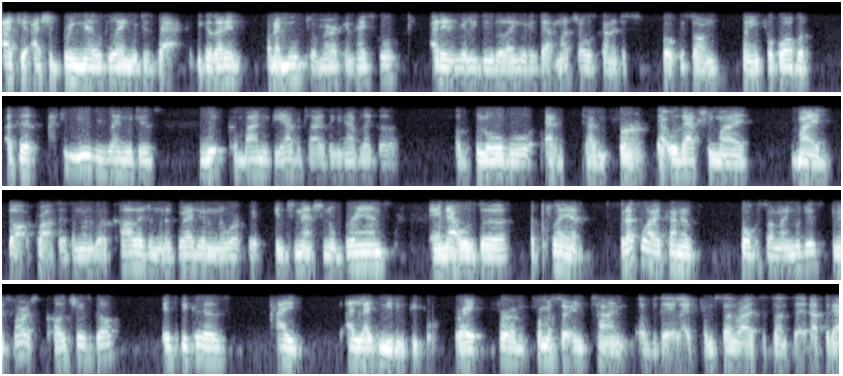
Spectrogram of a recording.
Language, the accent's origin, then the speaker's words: English; Aruba; I grew up in Aruba, right? A super small island.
